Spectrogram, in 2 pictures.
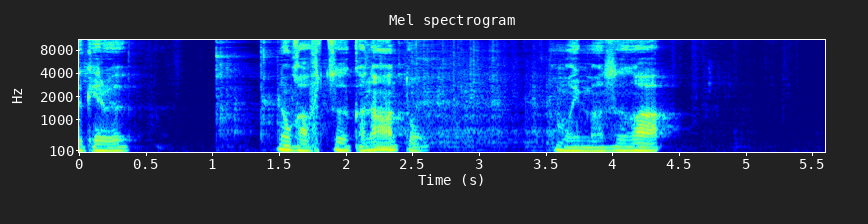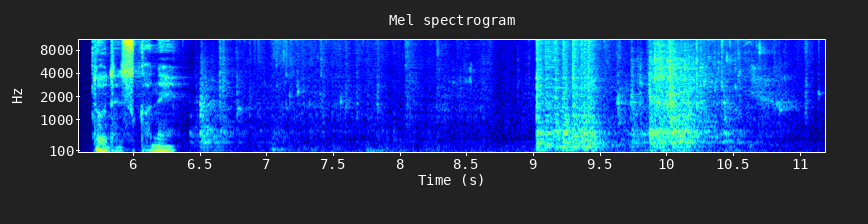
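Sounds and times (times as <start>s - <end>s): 
speech: 0.0s - 0.4s, 1.5s - 2.8s, 3.6s - 4.4s, 5.7s - 6.5s
running water splashing in a sink: 6.4s - 11.1s.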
